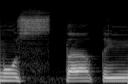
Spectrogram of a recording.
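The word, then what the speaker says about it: مُسْتَقِيم: Siratim mustaqim. Gitu ya. Qim. Di sini ada mat tabi'i bertemu dengan huruf yang disukunkan yaitu mim.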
